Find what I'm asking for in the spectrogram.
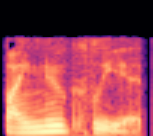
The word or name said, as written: binucleate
